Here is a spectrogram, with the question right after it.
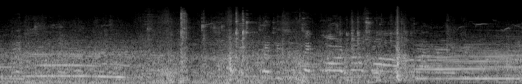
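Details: Cattle moo briefly at the start and again near the end, low sustained calls partly masked by clattering, thumps and the noise of vehicles and people.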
